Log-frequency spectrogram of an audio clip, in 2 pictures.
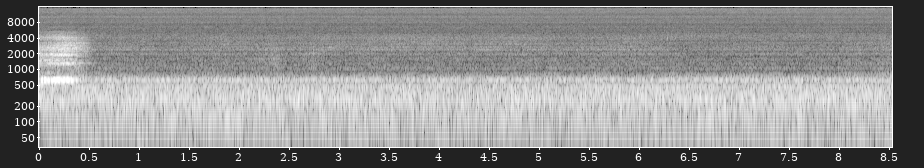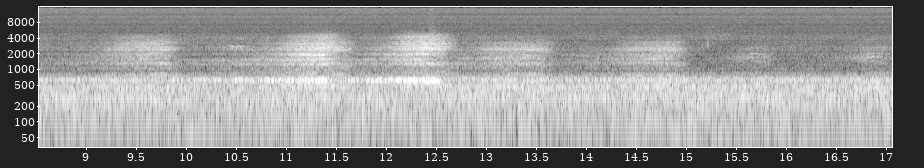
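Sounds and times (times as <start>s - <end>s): reversed crow caw: 8.7s - 15.9s.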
